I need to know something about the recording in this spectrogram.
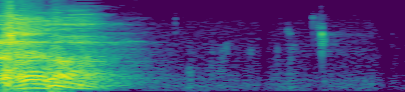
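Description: A man clearing his throat with a short cough, over in about half a second.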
